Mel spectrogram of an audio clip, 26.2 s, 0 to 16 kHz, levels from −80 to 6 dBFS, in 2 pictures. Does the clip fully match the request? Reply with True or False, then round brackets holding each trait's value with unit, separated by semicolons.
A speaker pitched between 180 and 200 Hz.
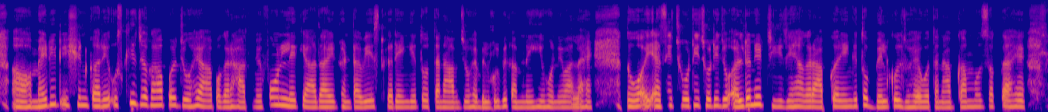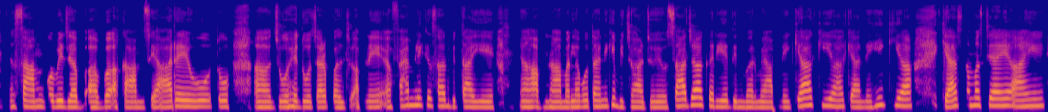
True (190 Hz)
